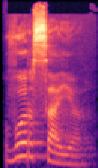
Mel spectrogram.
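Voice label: "вӧр сайӧ", Komi, female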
